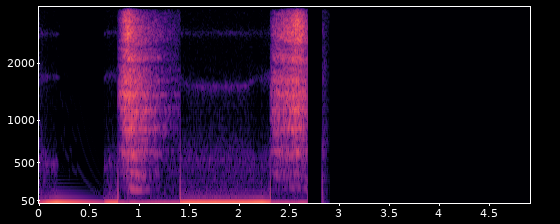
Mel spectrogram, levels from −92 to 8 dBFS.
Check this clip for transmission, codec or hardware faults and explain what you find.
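Two kinds of fault are present, heard through a narrowband call path whose bandwidth stops at 4 kHz, which points to G.711 at 64 kbps.

Sound dropped by the voice detector, 0 to 0.78 s and 1.41 to 2.31 s: the audio gives way to steady, featureless noise, likely because the sender's voice detector judged the input as background and stopped transmitting, so the receiver filled the gaps with comfort noise.

Audio dropout to silence, from 2.68 s to the end: the sound cuts off into silence with no room tone, likely because the input was lost while recording or encoding continued writing silence. Anything after that point is gone.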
